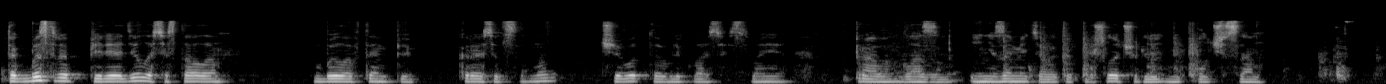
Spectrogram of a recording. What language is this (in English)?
Russian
